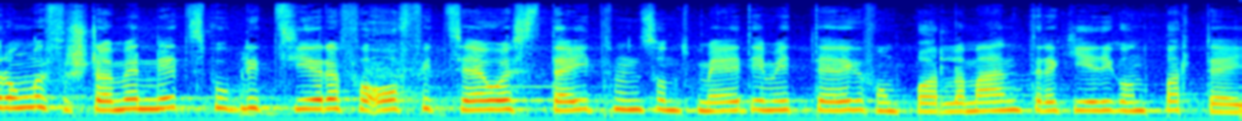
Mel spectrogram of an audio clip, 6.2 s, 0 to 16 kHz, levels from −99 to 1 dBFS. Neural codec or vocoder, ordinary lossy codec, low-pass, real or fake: none; none; 14.4 kHz; real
